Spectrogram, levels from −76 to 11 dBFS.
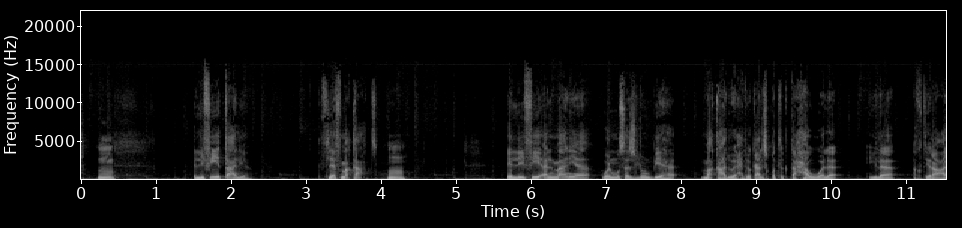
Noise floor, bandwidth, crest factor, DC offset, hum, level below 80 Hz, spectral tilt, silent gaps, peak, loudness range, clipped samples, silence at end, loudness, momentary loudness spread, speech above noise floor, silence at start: -55 dBFS; 16 kHz; 14 dB; under 0.1%; none; -48 dBFS; -5.5 dB/octave; none; -12 dBFS; 3 LU; under 0.1%; 0 s; -26 LUFS; 13 LU; 29 dB; 0 s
